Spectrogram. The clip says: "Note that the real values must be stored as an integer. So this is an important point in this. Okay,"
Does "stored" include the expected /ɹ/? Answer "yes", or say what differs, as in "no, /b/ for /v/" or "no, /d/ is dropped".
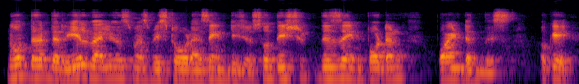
yes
